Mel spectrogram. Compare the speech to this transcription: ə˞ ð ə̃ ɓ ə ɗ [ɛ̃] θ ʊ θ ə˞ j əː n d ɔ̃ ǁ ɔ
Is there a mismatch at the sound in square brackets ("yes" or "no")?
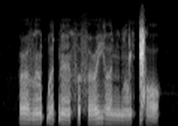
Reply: no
